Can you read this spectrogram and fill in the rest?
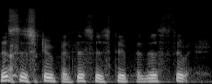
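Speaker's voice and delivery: plain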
